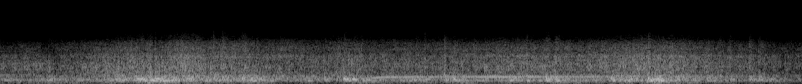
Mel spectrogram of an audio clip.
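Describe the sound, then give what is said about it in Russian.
A passenger train with compartments rolls steadily along the rails as it makes a turn, a loud continuous rumble with faint rhythmic clatter, and a sustained whining tone rising out of it for a few seconds midway. “Поезд сделал поворот и перенес солнце из коридорного окна в окно купе.”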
